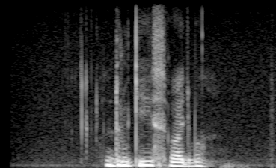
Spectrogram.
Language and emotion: Russian, neutral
